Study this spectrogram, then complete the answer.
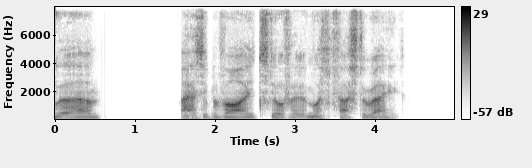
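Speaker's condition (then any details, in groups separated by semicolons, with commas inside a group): Parkinson's disease; about 16 years since diagnosis, hip replacement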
